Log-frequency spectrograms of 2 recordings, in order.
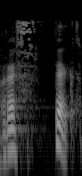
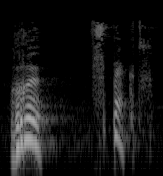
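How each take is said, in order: First: The 're' is reduced and blended into 'spect'. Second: The 're' is full and split off from 'spect'. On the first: The speaker calls it wrong. "wij zeggen respect" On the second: The speaker calls it right. "maar het is eigenlijk respect"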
